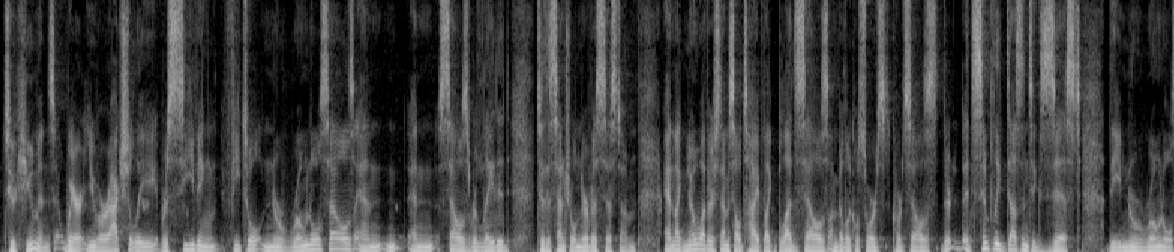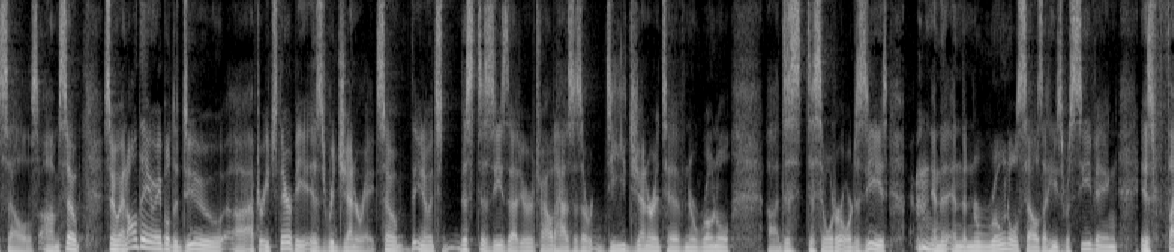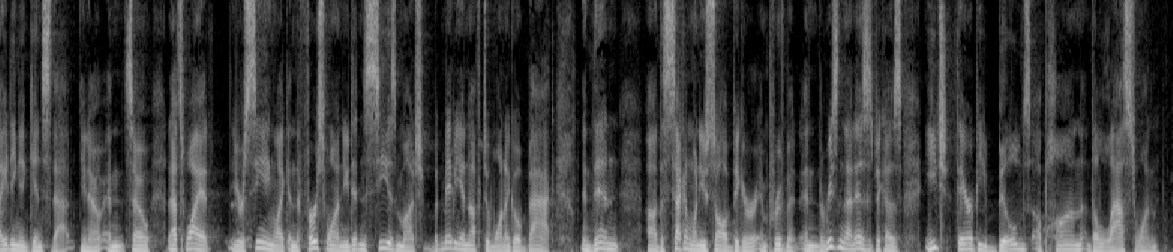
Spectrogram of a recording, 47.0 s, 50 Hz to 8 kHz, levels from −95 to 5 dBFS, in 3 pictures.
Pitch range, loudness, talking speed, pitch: 120-150 Hz, -24 LUFS, 180 wpm, 130 Hz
